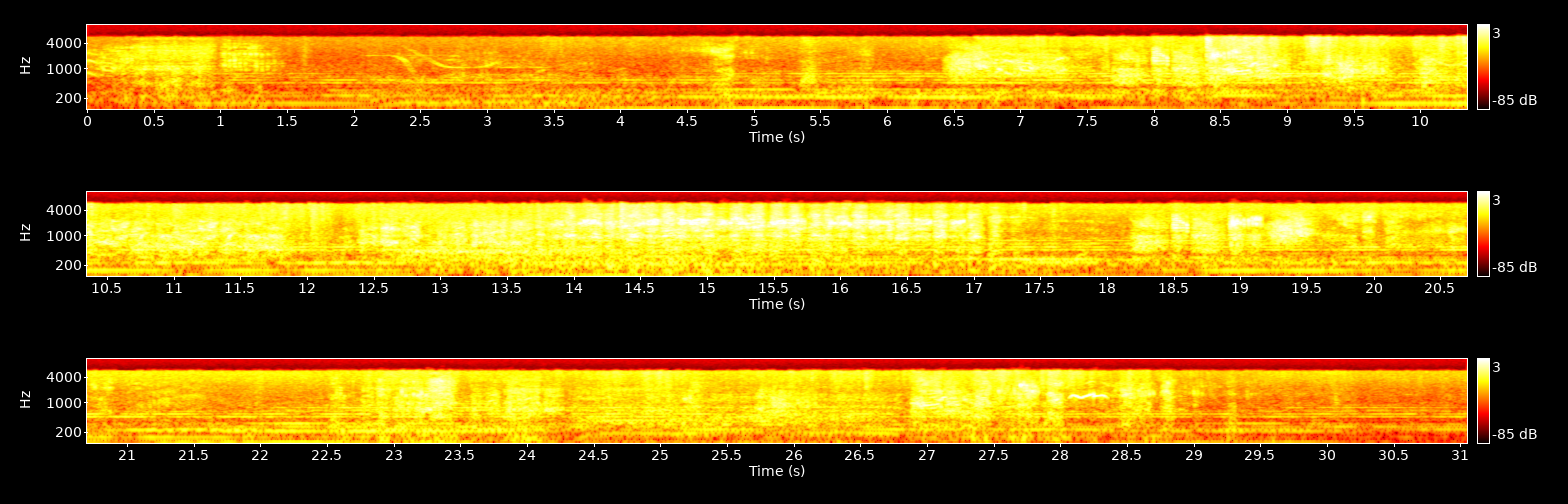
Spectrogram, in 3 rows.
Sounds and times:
Wild animals: 0:00.0 - 0:31.0.

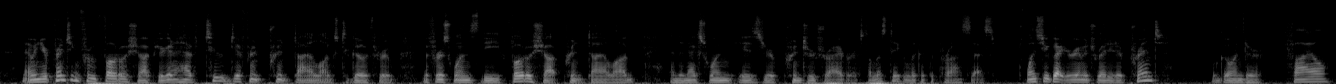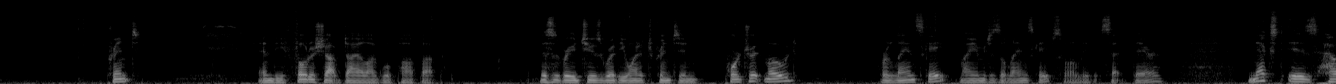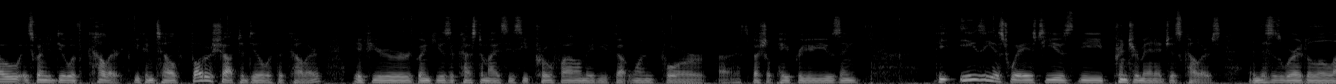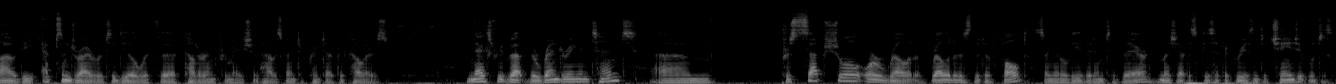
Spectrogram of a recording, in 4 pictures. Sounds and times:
Speech: 0:00.2 - 0:13.4, 0:14.4 - 0:14.9, 0:15.9 - 0:17.9, 0:18.8 - 0:21.4, 0:22.1 - 0:25.0, 0:25.8 - 0:35.4, 0:36.1 - 0:44.0, 0:44.8 - 0:47.3, 0:47.9 - 0:53.4.

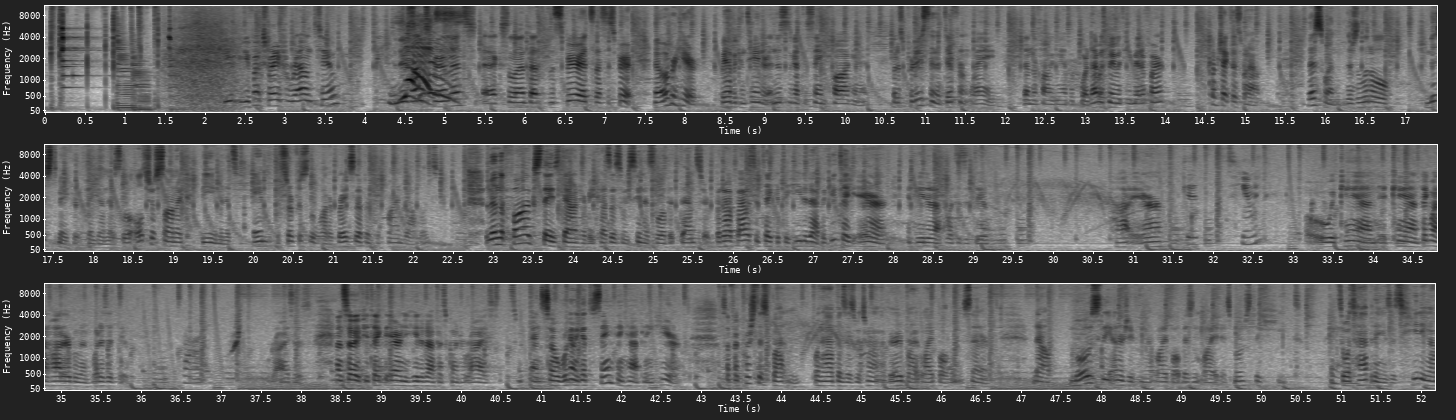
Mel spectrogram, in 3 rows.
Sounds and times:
Music: 0:00.0 - 0:52.1
Speech: 0:02.2 - 0:03.7, 0:04.3 - 0:14.0, 0:15.8 - 0:22.2, 0:22.9 - 0:29.2, 0:37.6 - 0:46.6, 0:47.2 - 0:52.1.

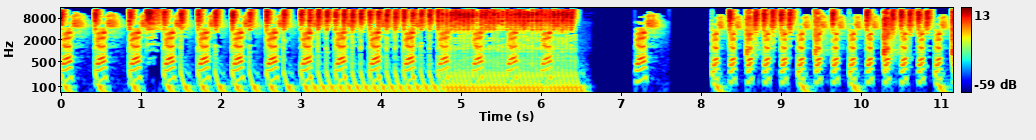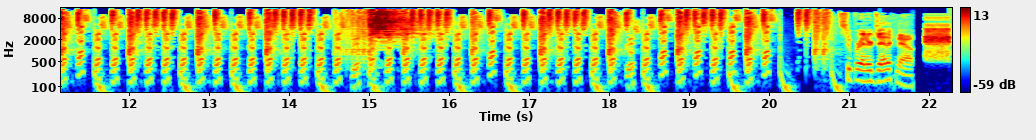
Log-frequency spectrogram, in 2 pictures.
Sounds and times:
Music: 0:00.0 - 0:06.5, 0:08.3 - 0:21.0
Speech: 0:07.2 - 0:07.6, 0:20.9 - 0:21.8.

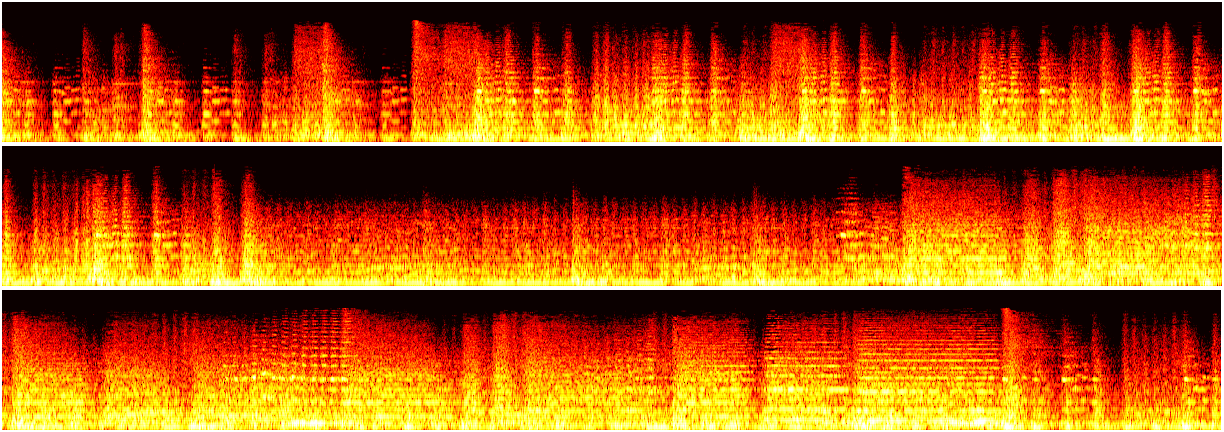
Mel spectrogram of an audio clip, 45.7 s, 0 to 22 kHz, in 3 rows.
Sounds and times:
Music: 0:00.0 - 0:45.7.

